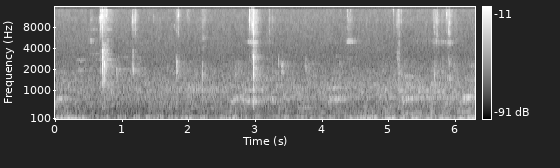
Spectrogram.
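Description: Near silence: faint room tone with a few scattered faint clicks, the sharpest about three seconds in.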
